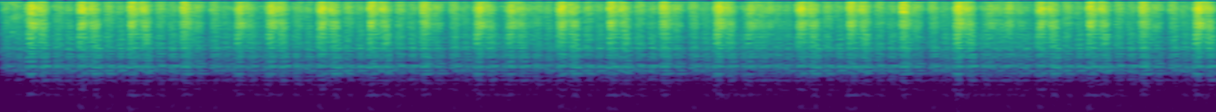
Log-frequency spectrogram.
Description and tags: shaker sounds distorted and looped
bitcrusher, distortion, sounddesign, shaker, dub, reaktor, echo, experimental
